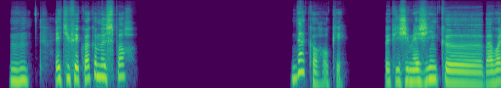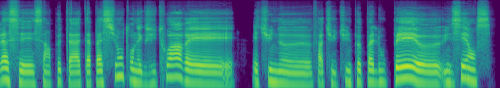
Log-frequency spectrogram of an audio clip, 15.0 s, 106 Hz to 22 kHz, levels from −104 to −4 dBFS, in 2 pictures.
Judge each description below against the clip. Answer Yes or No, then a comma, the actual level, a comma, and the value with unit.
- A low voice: No, medium, 155 Hz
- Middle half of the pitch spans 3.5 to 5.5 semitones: Yes, average, 4.0 semitones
